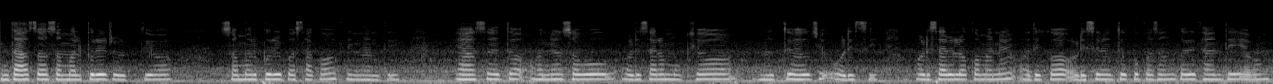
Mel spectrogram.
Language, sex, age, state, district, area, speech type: Odia, female, 18-30, Odisha, Subarnapur, urban, spontaneous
